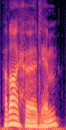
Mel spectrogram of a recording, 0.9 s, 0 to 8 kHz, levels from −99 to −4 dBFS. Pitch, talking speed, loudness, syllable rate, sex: 115 Hz, 275 wpm, -16 LUFS, 5.6 syllables/s, male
